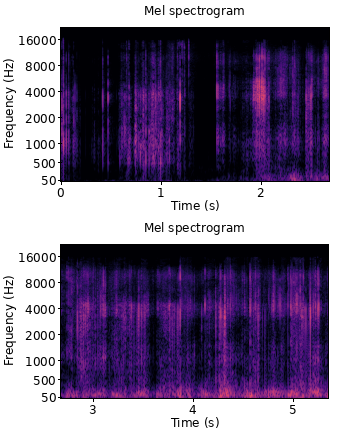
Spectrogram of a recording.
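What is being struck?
Plastic tablet bottle.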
